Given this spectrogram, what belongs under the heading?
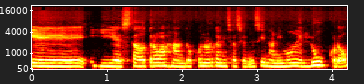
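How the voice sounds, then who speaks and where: A woman with a Bogotá accent, fairly high pitch, monotone, flat intonation and moderate pace. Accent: Colombian, Bogotá. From Colombia, Bogotá. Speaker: psychologist and school settlement counselor. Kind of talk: interview.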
